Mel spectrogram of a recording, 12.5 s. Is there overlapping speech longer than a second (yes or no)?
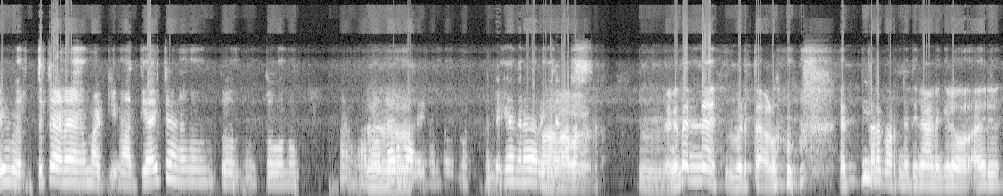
no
